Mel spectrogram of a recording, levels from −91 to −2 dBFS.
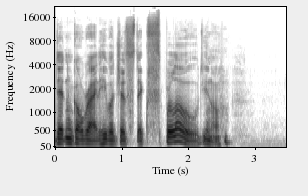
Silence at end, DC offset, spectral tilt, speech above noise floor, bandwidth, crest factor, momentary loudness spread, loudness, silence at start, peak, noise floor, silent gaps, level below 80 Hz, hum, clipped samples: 0.85 s; under 0.1%; -6.5 dB/octave; 43 dB; 18 kHz; 16 dB; 11 LU; -18 LUFS; 0 s; -2 dBFS; -60 dBFS; none; -58 dBFS; none; under 0.1%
